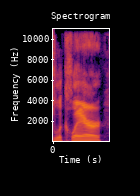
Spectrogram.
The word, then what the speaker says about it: Leclerc: you'll say my name's Leclerc. The second C is silent.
